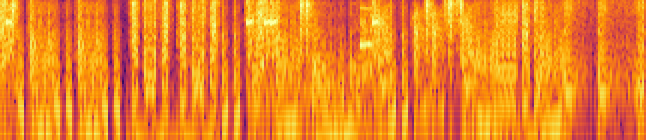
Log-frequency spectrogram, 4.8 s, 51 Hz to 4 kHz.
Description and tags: Loop-Glitch#08
In order to make the samples used here - most of which are only hundredths of a second long - I took samples from the Amen kit, then switch the format from >PCM 22.050 kHz, 8 Bit, Mono< into >ADPCM 11.025 kHz, 4 Bit, Stereo< then back to >PCM 22.050 kHz, 8 Bit, Mono< again.I found that if you do this with a sample under 00.35 seconds long, you get an almost random glitch sound, about .04 seconds long, that barely sounds like the original sound.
